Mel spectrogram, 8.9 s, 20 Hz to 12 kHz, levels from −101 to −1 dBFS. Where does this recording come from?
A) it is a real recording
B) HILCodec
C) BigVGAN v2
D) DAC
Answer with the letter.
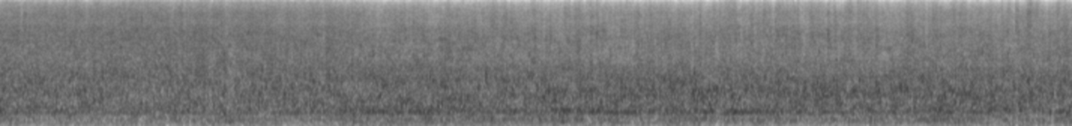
B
